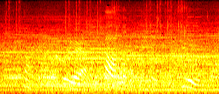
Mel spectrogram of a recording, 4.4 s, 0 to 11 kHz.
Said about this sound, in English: As the drone of an engine broke the morning silence, cameras clicked. 10 slender white birds with black wingtips passed overhead, trailing behind an ultralight aircraft.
